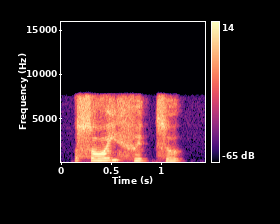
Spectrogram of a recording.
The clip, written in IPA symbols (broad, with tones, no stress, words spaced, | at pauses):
sɔː˨˧jfɪ˨k̚sʊ˨˥k̚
